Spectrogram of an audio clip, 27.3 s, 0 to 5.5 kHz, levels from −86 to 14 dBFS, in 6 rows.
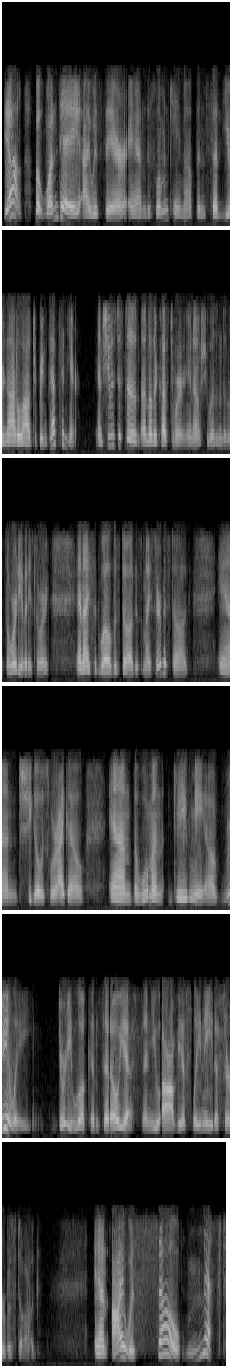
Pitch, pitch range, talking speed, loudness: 155 Hz, 135-180 Hz, 175 wpm, -23 LUFS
